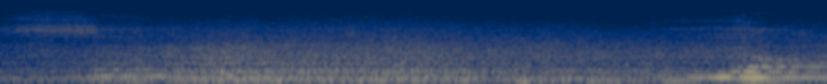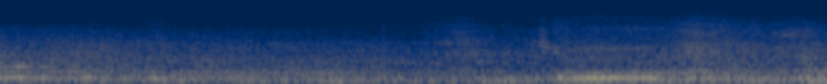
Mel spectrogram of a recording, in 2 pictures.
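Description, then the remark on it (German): Waves wash steadily along the shoreline of the Gaza coast in a continuous broad rush, while a passing motor adds a brief humming tone twice in the background. No one speaks. “Nur unten an der Küste von Gaza scheint der Horizont weit und offen.”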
